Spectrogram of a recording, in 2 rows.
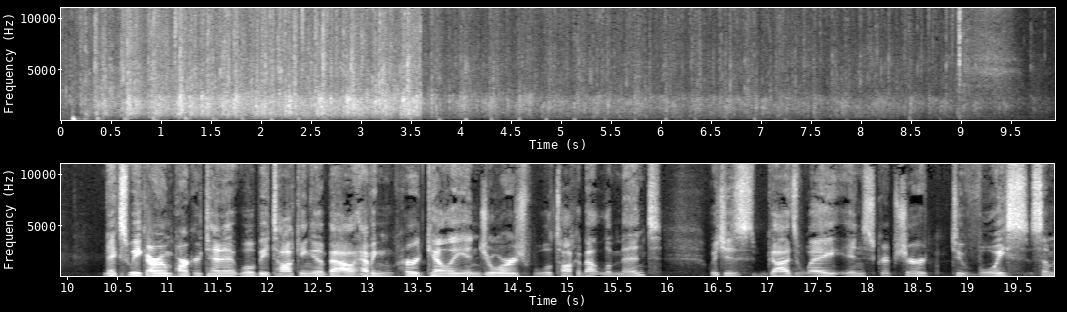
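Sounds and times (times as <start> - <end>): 
audience applause: 0.0 - 10.0
speech: 10.4 - 19.8.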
